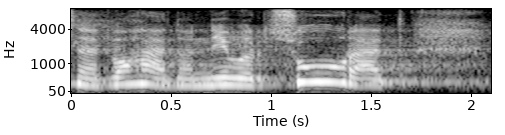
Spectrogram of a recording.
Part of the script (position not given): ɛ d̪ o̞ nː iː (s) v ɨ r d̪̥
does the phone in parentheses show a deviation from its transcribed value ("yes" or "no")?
yes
